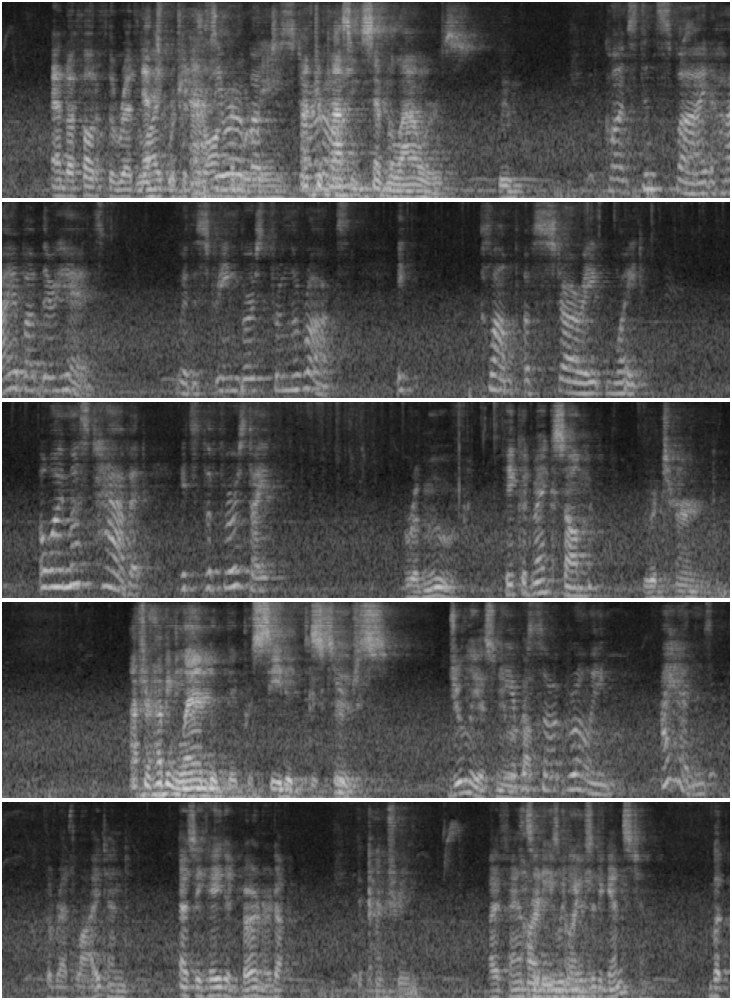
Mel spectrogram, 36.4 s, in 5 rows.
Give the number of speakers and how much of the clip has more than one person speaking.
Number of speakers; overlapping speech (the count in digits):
3, about 12%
